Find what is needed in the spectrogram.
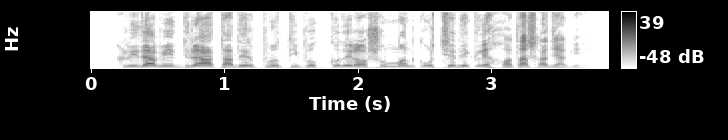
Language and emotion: Bengali, disgusted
